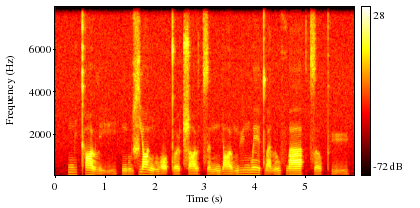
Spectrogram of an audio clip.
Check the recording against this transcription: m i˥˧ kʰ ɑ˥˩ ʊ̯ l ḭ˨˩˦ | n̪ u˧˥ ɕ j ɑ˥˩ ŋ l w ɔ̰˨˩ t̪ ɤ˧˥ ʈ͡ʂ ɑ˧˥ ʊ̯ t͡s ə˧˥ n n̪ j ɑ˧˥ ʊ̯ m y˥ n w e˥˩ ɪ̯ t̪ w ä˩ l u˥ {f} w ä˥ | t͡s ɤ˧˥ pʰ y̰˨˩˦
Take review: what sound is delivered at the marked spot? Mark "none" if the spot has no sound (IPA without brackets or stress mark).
f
